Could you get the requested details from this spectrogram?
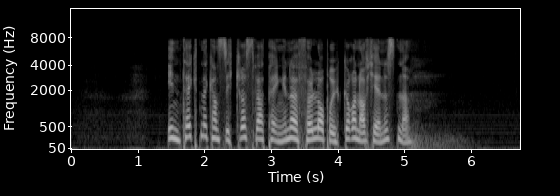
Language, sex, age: Norwegian, female, 47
